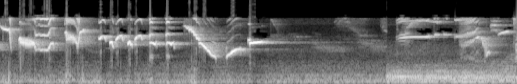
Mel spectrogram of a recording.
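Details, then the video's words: Gacor kacer, white-rumped shama, delivering loud jumbled whistles and a deep falling swoop, a silent gap, then more high whistles over a low rumbling background. "MASTERAN KACER GACOR FULL ISIAN"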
